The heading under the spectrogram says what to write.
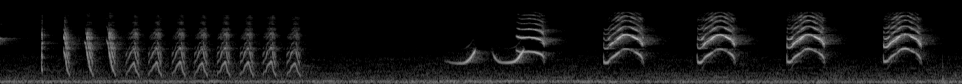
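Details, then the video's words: Alexandrine parakeet calling: a quick run of about a dozen sharp, descending clicks, then a pause, then loud, harsh, ringing squawks repeated roughly once a second, over a low steady hum. "alexandrine parrot talking"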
